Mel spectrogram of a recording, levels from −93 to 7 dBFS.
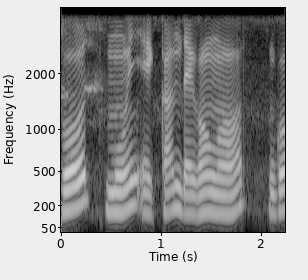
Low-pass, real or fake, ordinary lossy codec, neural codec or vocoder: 3.6 kHz; fake; none; codec, 16 kHz, 6 kbps, DAC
